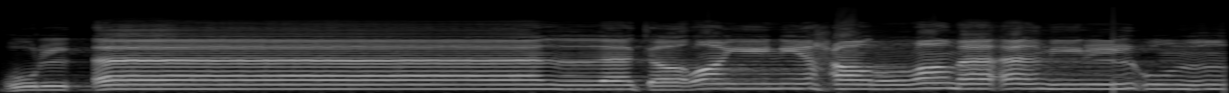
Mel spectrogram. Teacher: So it is this emphasis, this shadda, following al-ta'rif that makes us call this type of differentiation mad a heavy differentiation mad. We lengthen the alif, a compulsory elongation mad for 6 units.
